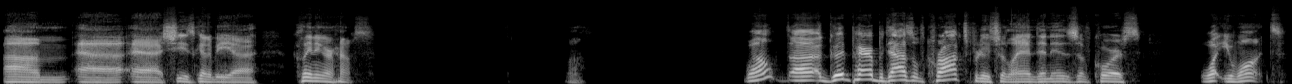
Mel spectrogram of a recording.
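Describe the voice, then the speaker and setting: A man's voice: medium pitch, slow, creaky, long pauses, bright, forceful tone, dry recording. A man hosting a live talk show, chatting casually with viewers in a playful, rambling way full of asides and mock indignation.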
